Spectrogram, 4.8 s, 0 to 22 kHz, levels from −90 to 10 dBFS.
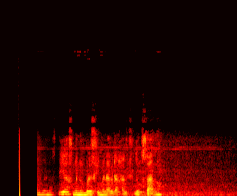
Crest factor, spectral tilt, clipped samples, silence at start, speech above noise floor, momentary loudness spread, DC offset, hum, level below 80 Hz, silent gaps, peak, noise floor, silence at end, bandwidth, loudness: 20 dB; -6 dB/octave; under 0.1%; 0.75 s; 29 dB; 19 LU; under 0.1%; none; -70 dBFS; none; -4 dBFS; -50 dBFS; 0.8 s; 7.8 kHz; -22 LUFS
